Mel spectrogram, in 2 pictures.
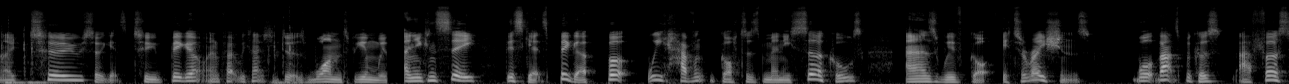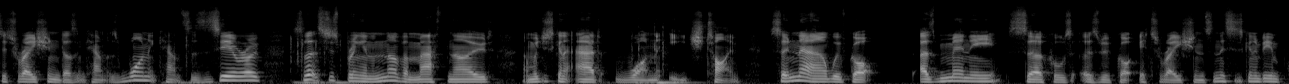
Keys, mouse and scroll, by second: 0.0 KP_2, 0.2 Return, 2.6 1, 2.8 Return, 6.3-7.2 scroll up 1, 7.2-8.8 scroll down 1, 14.6 shift+a, 15.7 m, 15.8 a, 16.0 t, 16.2 h, 19.1 1, 19.4 Return, 20.6 middle click, 21.8-23.8 scroll down 1, 24.7 double click.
